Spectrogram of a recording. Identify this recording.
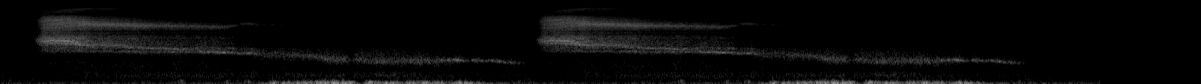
This a sound for a teleporter in a game. It is recorded using a Zoom H2n recorder. I recorded myself going woosh in a mic for the teleporter. I also recorded wind to use as a part of the sound for the recordings
Game, Teleporter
